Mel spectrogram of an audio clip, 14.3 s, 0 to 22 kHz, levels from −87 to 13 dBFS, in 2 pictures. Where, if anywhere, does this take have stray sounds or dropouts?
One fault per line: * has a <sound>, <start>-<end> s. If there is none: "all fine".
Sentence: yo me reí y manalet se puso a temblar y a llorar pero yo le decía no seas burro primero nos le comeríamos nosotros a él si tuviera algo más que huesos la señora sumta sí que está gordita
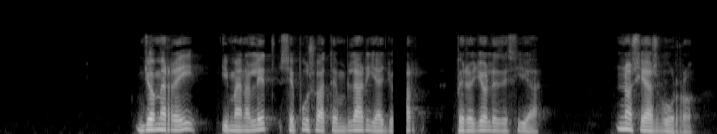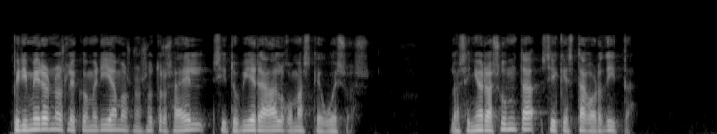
* has a dropout, 3.9-4.1 s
